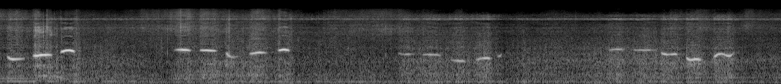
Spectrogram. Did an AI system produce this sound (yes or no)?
yes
